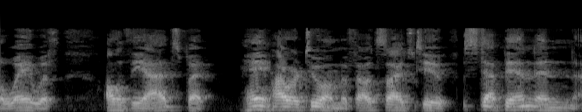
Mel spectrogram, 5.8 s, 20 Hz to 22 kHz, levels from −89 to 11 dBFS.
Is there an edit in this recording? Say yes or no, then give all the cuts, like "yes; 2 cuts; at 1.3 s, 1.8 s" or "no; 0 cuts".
yes; 3 cuts; at 2.7 s, 4.1 s, 4.6 s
